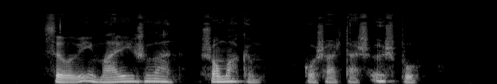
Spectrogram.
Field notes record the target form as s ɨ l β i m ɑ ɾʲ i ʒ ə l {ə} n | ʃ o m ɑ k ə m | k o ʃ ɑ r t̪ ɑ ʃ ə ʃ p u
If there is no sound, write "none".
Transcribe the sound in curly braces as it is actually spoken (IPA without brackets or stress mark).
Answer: ɑ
